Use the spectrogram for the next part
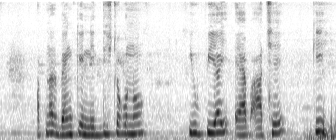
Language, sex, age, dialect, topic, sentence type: Bengali, male, 18-24, Western, banking, question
